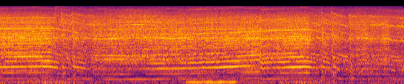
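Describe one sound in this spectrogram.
A Formula One car's engine drops in pitch as it downshifts under braking.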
